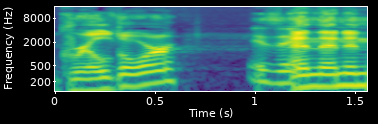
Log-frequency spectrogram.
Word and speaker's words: Gwildor: notes because it fucking sounded like everybody said Grildor. Is it? And then in the credits, it was GW. Gwildor?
